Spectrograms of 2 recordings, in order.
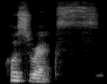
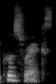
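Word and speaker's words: COSRX: So I got for face wash, I got the Cosrex. Is that how to pronounce it? Yes, Cosrex. There's no E, but so maybe Cosrex.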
